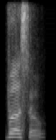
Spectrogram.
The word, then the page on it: verso: Indian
